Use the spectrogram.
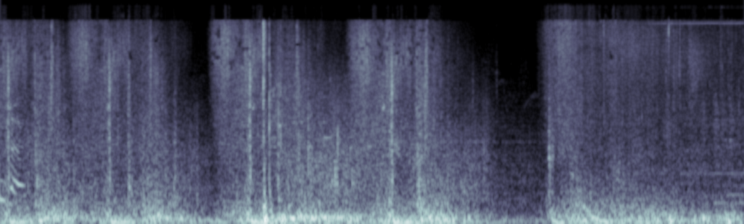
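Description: Confringo fire spell blasts in Hogwarts Legacy, a series of loud, booming explosive bursts close by, with rumbling impacts and brief crackles between them across the stretch.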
